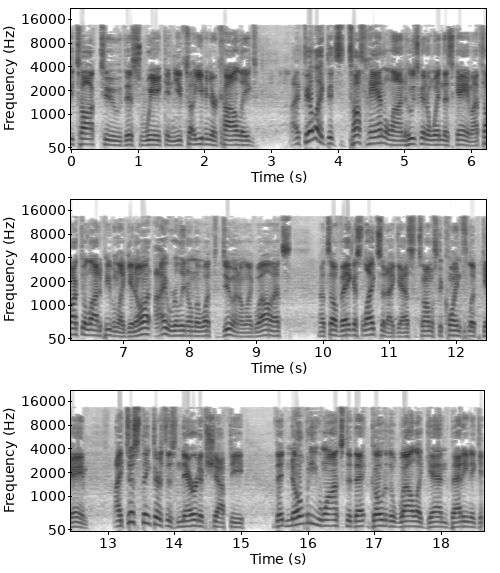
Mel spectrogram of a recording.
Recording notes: Live from Radio Row in Vegas!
